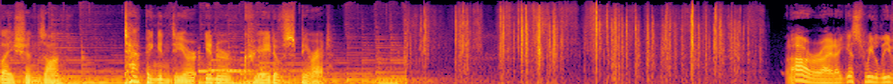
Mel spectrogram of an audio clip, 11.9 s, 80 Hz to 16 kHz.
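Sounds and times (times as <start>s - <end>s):
speech: 0.0s - 1.0s, 1.7s - 4.5s, 10.5s - 11.8s
paper being crumpled into a ball: 5.4s - 10.3s.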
